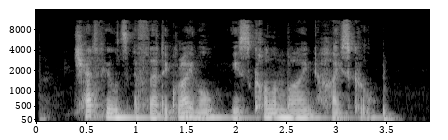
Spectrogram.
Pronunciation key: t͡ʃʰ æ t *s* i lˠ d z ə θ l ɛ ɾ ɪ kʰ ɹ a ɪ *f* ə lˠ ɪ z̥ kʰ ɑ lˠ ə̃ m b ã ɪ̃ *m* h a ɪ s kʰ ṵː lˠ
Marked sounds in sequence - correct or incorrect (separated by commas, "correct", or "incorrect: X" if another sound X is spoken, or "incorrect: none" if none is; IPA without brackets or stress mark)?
incorrect: f, incorrect: v, incorrect: n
